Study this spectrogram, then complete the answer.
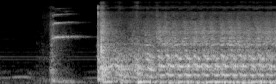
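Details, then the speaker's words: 1978 Lincoln Continental V8 fitted with a four-barrel carb in place of the original two-barrel, new fuel filter, not run for about a week: long crank with a short catch before firing, then uneven lumpy idle; carburetor needs attention. "make the engine run a little better carburetor really needs to be c"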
